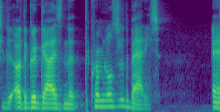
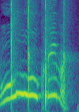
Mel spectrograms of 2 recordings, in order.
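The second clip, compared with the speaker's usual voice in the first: Kramer entrance; 8 dB louder than usual. Retold or imitated. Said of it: "then Kramer's like".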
